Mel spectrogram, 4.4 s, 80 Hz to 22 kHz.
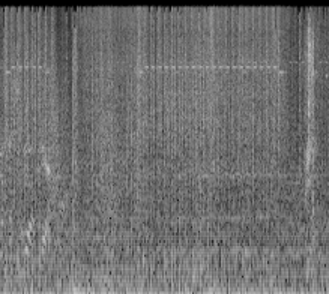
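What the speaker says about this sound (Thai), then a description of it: "ต้องยิงหลายแม็กเลย" Dense, continuous automatic gunfire from Black Ops 3 co-op campaign, rapid bursts layered over one another with occasional explosions, loud and sustained throughout.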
